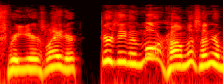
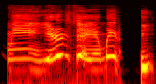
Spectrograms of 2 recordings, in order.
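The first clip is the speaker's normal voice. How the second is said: high slow thin whine; whiny mimic; 9 semitones higher, 3 dB quieter, slower than usual. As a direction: drag it out whining. Mocking liberal reply.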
